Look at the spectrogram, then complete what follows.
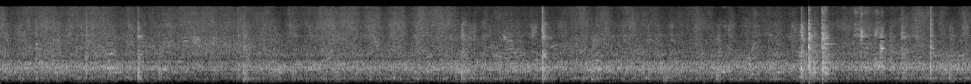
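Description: Snails and leeks sizzling in a metal wok over a high gas flame, stirred and tossed with a metal ladle that scrapes and knocks against the wok. There is a steady hiss throughout, with sharp clacks of the ladle now and then, and a quick run of them about eight seconds in.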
